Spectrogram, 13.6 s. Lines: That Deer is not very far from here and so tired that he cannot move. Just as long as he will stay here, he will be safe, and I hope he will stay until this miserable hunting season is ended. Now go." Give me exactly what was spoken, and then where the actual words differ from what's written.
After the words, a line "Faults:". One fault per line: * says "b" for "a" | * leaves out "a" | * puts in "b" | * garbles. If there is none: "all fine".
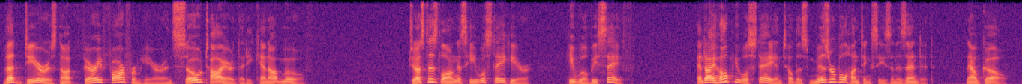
That Deer is not very far from here and so tired that he cannot move. Just as long as he will stay here, he will be safe, and I hope he will stay until this miserable hunting season is ended. Now go."
Faults:
all fine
